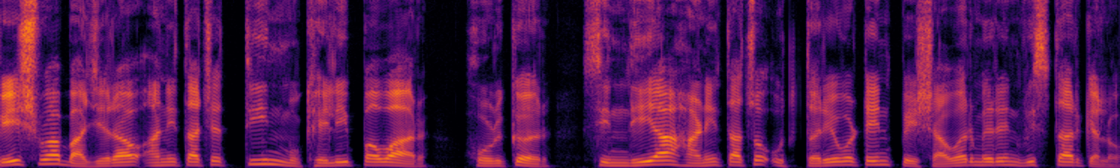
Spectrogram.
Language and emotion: Goan Konkani, neutral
